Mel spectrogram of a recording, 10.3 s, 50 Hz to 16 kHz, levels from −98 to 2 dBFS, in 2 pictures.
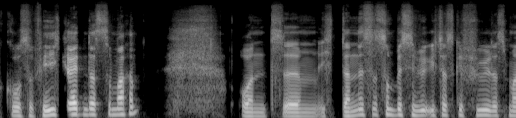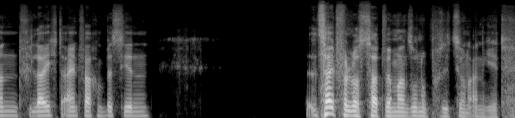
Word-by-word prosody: auch - - -38
große 135 -3 -5
Fähigkeiten, 165 +3 +3
das 170 -1 0
zu 165 - -8
machen. 175 +6 0 1.0
Und, 120 -2 -4
ähm, 115 -1 0
ich 115 - -11
dann 130 +4 -1
ist 165 +1 -4
es 170 - -7
so - - -2
'n - - -6
bisschen 160 -2 -3
wirklich 150 0 -3
das 155 - -5
Gefühl, 155 0 -4
dass 140 +1 -7
man 135 -1 -4
vielleicht 135 +2 +1
einfach 135 0 -1
'n 130 - -12
bisschen 130 0 -5 1.6
äh, - - -6
Zeitverlust 155 -9 +7
hat, 135 - +6
wenn 130 -1 +3
man 125 -1 +2
so 130 - -1
'ne 125 - -3
Position 115 0 -8
angeht. 100 -2 -9
135 Hz, 190 wpm, -25 LUFS, 125-155 Hz, 1.6 s, Zeitverlust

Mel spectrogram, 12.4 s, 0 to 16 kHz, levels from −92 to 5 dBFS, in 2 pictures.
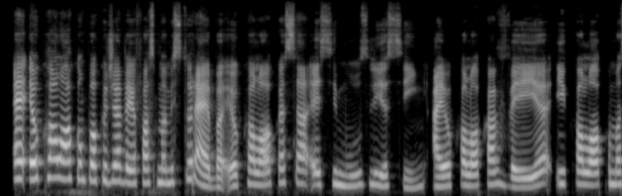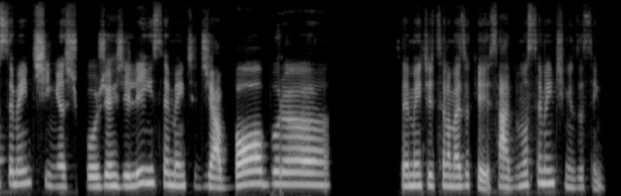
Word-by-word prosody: É, 325 0 +8
eu 315 - +8
coloco 330 -1 +4
um 310 - -2
pouco 290 -1 +3
de 285 0 0
aveia. 260 -4 +2
Eu 240 - -5
faço 250 +1 -1
uma 250 - 0
mistureba, 250 - +2
eu 195 - +1
coloco 230 +2 0
essa 255 -2 -1
esse 220 +2 -3
musli, 215 +1 -4
assim, 180 -3 -9
aí 185 0 +4
eu 195 - +2
coloco 205 +1 0
aveia 200 -1 0
e 235 0 -4
coloco 225 -1 +2
umas 230 -1 -1
sementinhas, 230 -5 -4
tipo, 185 0 -3
gergelim, 200 +5 -1
semente 215 -5 -4
de 190 +1 -4
abóbora, 220 +3 +1 0.6
semente 200 +1 -2
de 195 - -14
sei 200 -1 -3
mais 190 0 -1
o 205 - -6
quê, - - -3
sabe, 175 +1 -3
umas 215 +2 -5
sementinhas 245 -9 -5
assim. 170 +1 -15
220 Hz, 195 wpm, -25 LUFS, 195-245 Hz, 0.6 s, É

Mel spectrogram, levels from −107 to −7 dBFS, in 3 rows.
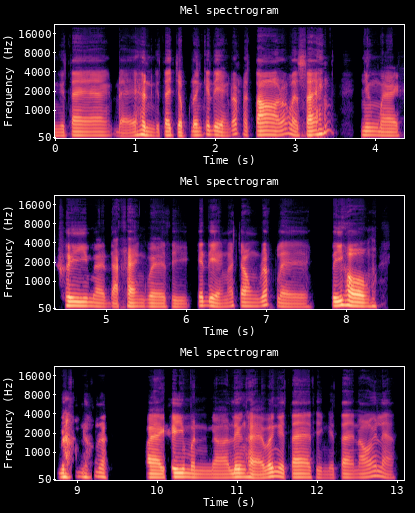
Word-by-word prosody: người 115 0 -8
ta 125 +1 -3
để 105 0 -8
hình 145 -3 +3
người 115 -1 -10
ta 130 - +1
chụp 115 -3 -3
lên 130 0 -1
cái 150 - -3
đèn 125 -6 -1
rất 165 -1 -6
là 135 - -7
to, 140 0 +4
rất 155 +6 -5
là 145 - -2
sáng, 145 - +2 0.4
nhưng 135 -1 -3
mà 120 -1 -3 0.2
khi 140 -2 +5
mà 120 -3 -5
đặt 110 0 -5
hàng 120 -2 0
về 115 -1 -2
thì 105 -1 -9
cái 150 - +1
đèn 130 -6 0
nó 130 - -8
trông 130 -1 -2
rất 165 +1 -3
là 110 -3 -6 0.3
tí 145 +3 +7
hon. 135 -7 +7 0.5
Đúng, 135 0 +4 0.2
đúng 135 +3 -6
rồi. 140 - -1 0.5
Và 125 -1 +4
khi 140 0 +8
mình, 120 -3 -4
ờ, 115 0 -5
liên 135 +1 +4
hệ 110 -4 +1
với 140 +4 +4
người 145 -4 0
ta 125 0 0
thì 120 - -11
người 110 0 -15
ta 120 +2 -5
nói 130 +7 -6
là 130 -9 -8
125 Hz, 225 wpm, -25 LUFS, 115-140 Hz, 0.5 s, khi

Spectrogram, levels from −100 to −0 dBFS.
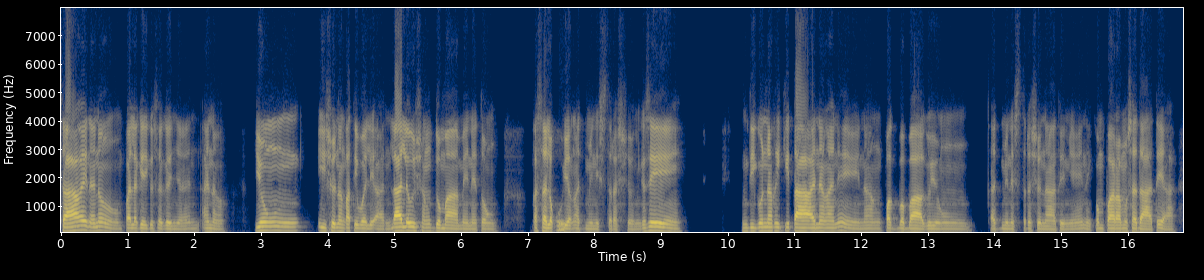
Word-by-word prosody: Sa 135 +3 +7
akin, 160 -4 +3
ano, 120 -7 -2
palagay 115 0 0
ko - - -5
sa - - -3
ganyan, 105 +1 -5
ano, 100 -4 -6 0.3
yung 150 +2 +3 0.7
isyu 130 0 0
ng 125 - 0
katiwalian, 115 -4 -2
lalo 140 +2 +7
siyang 125 -2 -5
dumami 110 -3 0
nitong, 105 0 -6 0.5
kasalukuyang 115 0 0
administrasyon. 105 -1 -8
Kasi, 125 +5 +2 1.3
hindi 125 +1 -3
ko 135 - +3
nakikitaan 130 -2 +4
ng 125 - 0
ano, 135 - -4
eh, 115 -5 -4
ng 110 +1 -6 0.2
pagbabago 110 -1 +2
yung 105 0 -4 0.7
administrasyon 105 0 -6
natin 100 0 -3
ngayon, 110 +3 -6
eh, 100 - -12
kumpara 110 0 +2
mo 115 - -3
sa 110 - +2
dati, 105 +3 +1
ha. 95 0 -6
110 Hz, 130 wpm, -23 LUFS, 105-125 Hz, 1.3 s, Sa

